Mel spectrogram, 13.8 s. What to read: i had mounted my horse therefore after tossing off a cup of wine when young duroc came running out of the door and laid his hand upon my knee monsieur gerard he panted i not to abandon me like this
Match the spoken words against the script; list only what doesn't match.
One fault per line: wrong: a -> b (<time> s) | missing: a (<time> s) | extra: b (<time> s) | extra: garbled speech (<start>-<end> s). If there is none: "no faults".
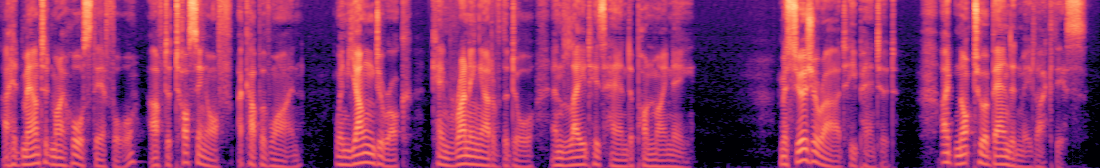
no faults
